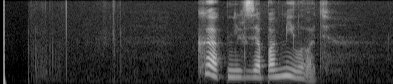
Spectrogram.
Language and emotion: Russian, angry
